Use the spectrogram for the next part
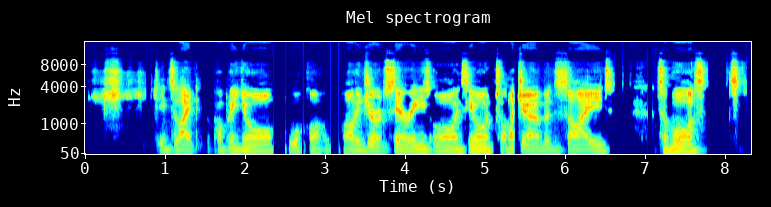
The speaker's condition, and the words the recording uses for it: Stuttering. Even speaking to you now, obviously I have a stutter, but I'm trying to ignore the fact that I'm making those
